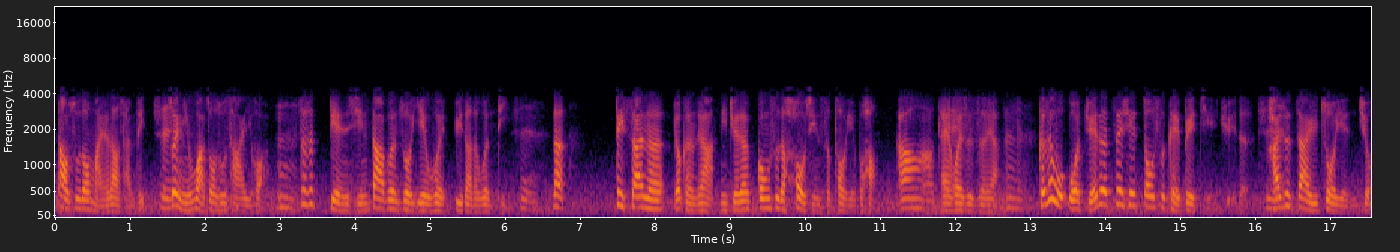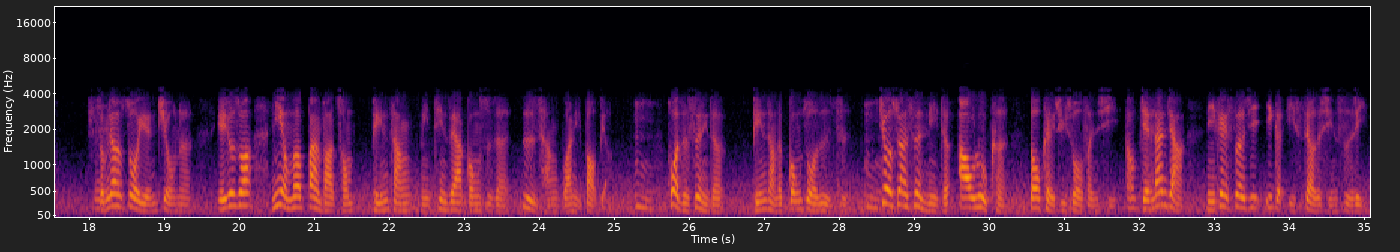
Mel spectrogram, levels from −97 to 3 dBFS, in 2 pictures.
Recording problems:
phone-call audio; nothing above 3.5 kHz
wind noise on the microphone; occasional gusts; 25 dB below the speech

